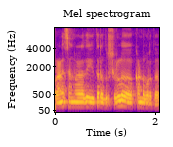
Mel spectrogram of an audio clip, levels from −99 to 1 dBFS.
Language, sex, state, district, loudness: Kannada, male, Karnataka, Shimoga, -14 LUFS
